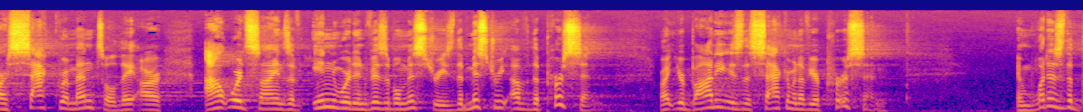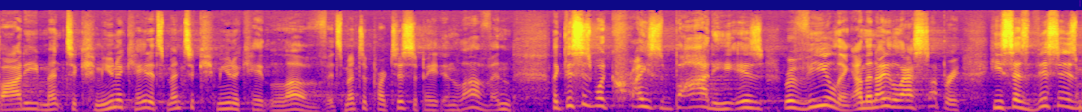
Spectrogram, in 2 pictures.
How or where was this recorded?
large echoing room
